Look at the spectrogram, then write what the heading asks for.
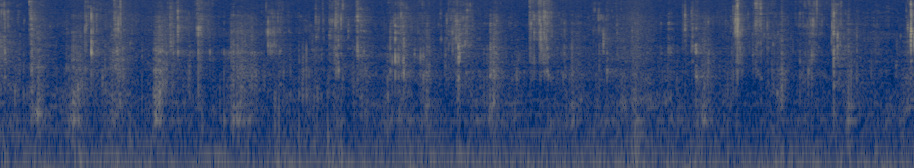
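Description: Chewing and crunching of crisp deep-fried fritters, a run of small irregular crackles with no steady rhythm.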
